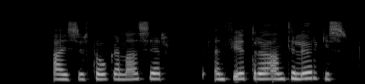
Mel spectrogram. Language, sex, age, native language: Icelandic, female, 18-19, Icelandic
